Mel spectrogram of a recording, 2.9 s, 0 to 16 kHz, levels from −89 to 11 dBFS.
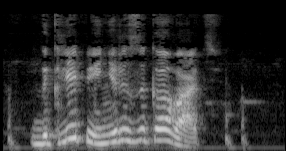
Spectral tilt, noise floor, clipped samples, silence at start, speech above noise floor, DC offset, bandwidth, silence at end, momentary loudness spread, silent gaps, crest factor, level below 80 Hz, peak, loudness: -6.5 dB/octave; -47 dBFS; under 0.1%; 0.1 s; 31 dB; under 0.1%; 11.5 kHz; 0.4 s; 6 LU; none; 16 dB; -54 dBFS; -2 dBFS; -16 LUFS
